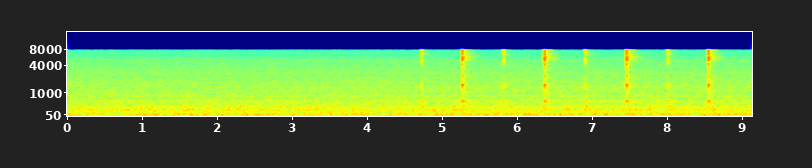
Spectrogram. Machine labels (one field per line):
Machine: valve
